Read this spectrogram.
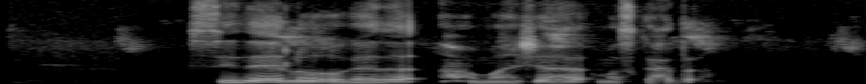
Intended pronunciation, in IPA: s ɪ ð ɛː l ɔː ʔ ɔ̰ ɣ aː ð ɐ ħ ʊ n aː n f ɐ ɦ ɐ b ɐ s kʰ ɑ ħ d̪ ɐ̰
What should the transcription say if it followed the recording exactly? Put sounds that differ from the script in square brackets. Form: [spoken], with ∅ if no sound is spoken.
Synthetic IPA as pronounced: s ɪ ð ɛː l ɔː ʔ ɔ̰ ɣ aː ð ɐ ħ ʊ [m] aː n [ʃ] ɐ ɦ ɐ [m] ɐ s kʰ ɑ ħ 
